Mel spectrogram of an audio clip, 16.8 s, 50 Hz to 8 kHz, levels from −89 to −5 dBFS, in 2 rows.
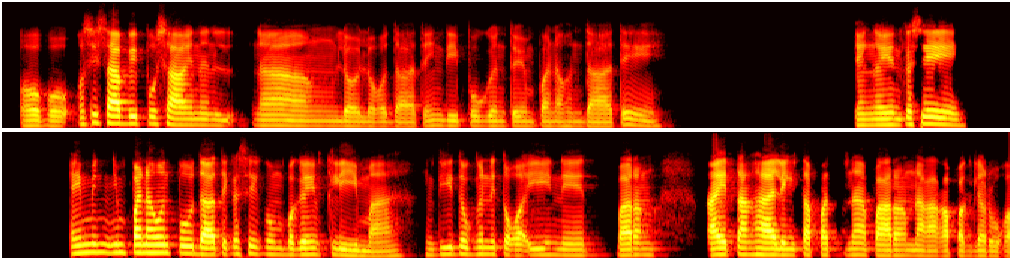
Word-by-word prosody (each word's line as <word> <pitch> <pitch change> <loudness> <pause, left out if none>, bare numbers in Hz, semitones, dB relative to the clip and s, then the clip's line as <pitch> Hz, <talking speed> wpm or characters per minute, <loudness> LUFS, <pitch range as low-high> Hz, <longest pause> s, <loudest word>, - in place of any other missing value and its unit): Opo, 120 -2 -3
kasi 150 +6 -5
sabi 165 -2 +6
po 160 - -5
sa'kin 140 -4 +2
ng 130 - -8
lo 120 - -9 0.2
ng 125 -2 -2 0.3
lolo 105 -1 -6
ko - - -6
dati, 100 +3 -8
hindi 120 -1 -7
po 115 -1 -9
gan'to 110 -1 -8
'yong 110 -1 -9
panahon 105 -2 -9
dati 100 +4 -5
eh. 120 -5 -8 1.7
Eh, 130 - -1
ngayon 135 0 0
kasi 150 -2 +2 1.0
I 170 - +1
mean, 195 0 -1
'yong 190 0 -2
panahon 185 0 +6
po 170 -1 +2
dati 145 -1 +6
kasi 160 +2 -4
kumbaga 145 -1 -2
'yong 145 -1 0
klima, 120 -4 -3 0.2
hindi 150 +3 -4
daw 160 - +1
ganito 150 -2 -2
kainit, 130 -1 -4
parang 135 +1 +2 0.4
kahit 140 +1 +7
tanghaling 140 -2 +5
tapat 135 0 +1 0.2
na, 135 -1 0
parang 125 -1 +3
nakakapaglaro 115 -1 -2
135 Hz, 150 wpm, -24 LUFS, 115-150 Hz, 1.7 s, kahit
